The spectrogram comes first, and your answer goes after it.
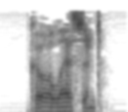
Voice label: "coalescent", English; adjectives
